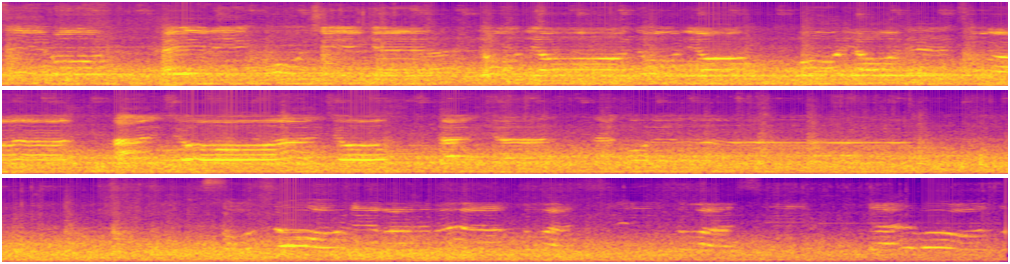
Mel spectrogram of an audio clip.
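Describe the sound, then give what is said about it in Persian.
A street musician sings with an instrument in a metro station, his melodic voice and sustained tones carrying over the steady rumble of trains and a crowded underground hall. “ساز و آواز این مرد چه حسی به تو داد میدانی سختی کار اینجاست که باید در مترو بخوانی برای صدها نفر که بیشترشان اعصاب راحتی ندارند”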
